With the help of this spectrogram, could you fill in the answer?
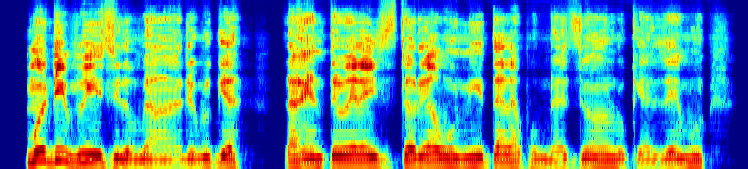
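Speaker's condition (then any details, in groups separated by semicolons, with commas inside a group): Cerebral palsy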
